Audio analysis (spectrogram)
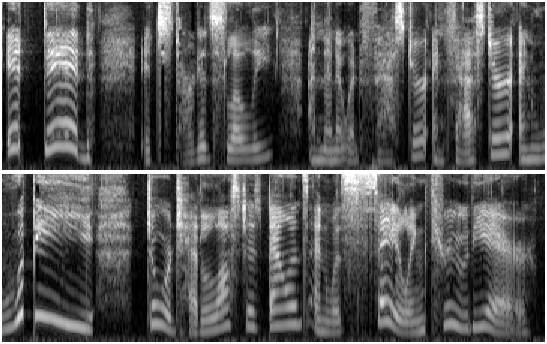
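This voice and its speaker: A woman narrating a children's bedtime story with animated, dramatic emphasis and drawn-out words. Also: a little high, dry recording. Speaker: children's book read-aloud narrator.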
